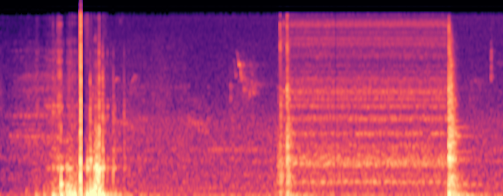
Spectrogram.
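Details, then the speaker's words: Truma gas heater burner in a motorhome, checking gas supply: a click as the knob turns, then nearly two seconds of steady, even hiss as gas arrives; gas flow normal and it lights. "So, jetzt kann ich hier mal eben gucken, ob hier Gas ankommt. Hört ihr das? Man hört es auch zischen."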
